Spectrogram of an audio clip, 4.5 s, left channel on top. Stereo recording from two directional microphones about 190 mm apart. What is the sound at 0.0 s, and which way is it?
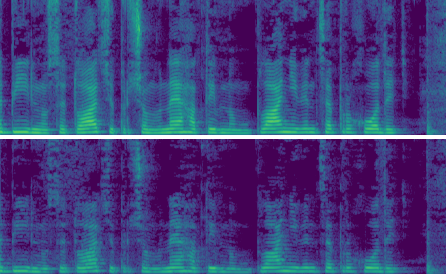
Speech, 35° left (ahead or behind).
